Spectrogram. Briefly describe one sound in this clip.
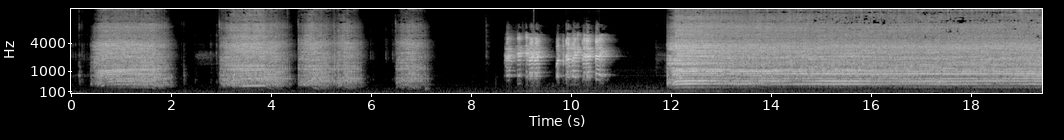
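A toy bus plays recorded sounds through a small tinny speaker.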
